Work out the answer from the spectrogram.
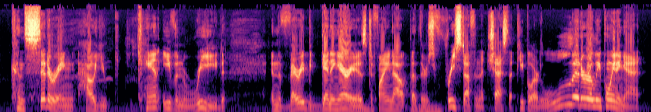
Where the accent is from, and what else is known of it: United States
